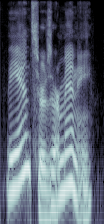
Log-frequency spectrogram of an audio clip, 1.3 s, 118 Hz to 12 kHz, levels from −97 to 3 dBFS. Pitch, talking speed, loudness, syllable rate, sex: 250 Hz, 185 wpm, -15 LUFS, 6.8 syllables/s, female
